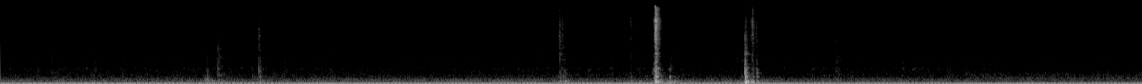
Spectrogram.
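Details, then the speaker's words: Maruti Brezza after engine overhaul for bad sound (bent connecting rod found): soft steady low hum with no ticks or knocks, barely audible, a few stray clicks nearby; smooth quiet healthy idle. "बहुत बढ़िया अंदर से यहां से कोई आवाज ही नहीं लग रहा है ऐसे भी नहीं लग रहा है कि गाड़ी में गाड़ी स्टार्ट है"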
